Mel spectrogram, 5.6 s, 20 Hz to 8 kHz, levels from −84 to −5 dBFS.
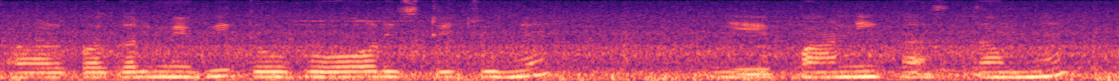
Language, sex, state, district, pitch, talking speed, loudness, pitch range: Hindi, female, Bihar, Katihar, 185 Hz, 150 wpm, -15 LUFS, 180-195 Hz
